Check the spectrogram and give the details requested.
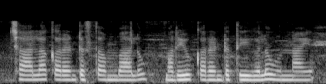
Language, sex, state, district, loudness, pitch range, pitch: Telugu, female, Telangana, Mahabubabad, -13 LUFS, 210-220 Hz, 215 Hz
